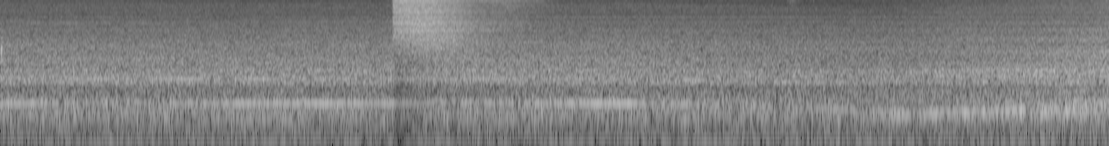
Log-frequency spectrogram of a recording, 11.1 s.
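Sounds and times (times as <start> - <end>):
train humming: 0.0 - 11.0
hiss of released air: 3.9 - 5.6.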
